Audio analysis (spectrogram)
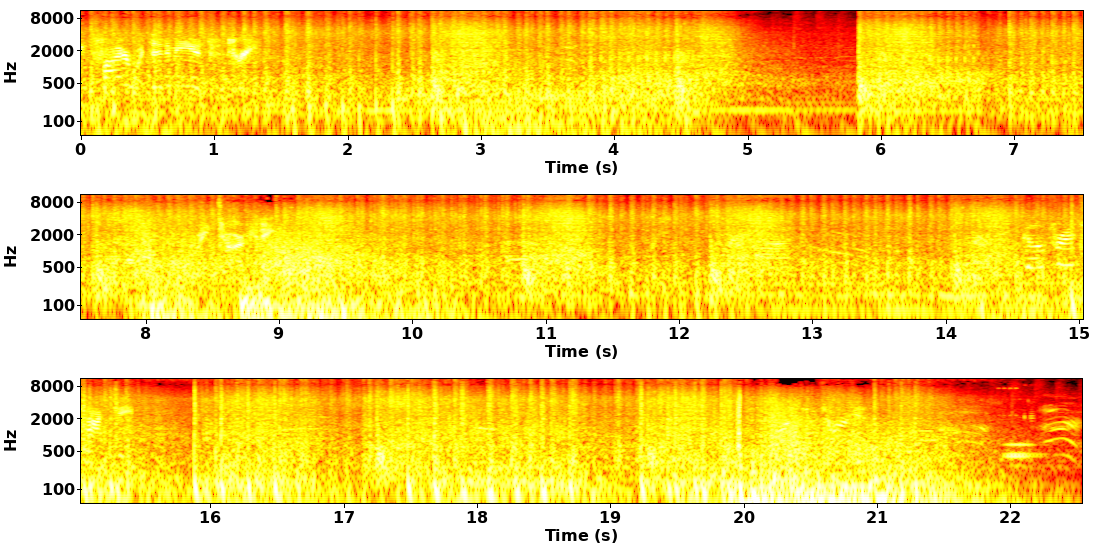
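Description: Gunfire trades with enemy infantry in the video game Crossfire: Legion, continuous loud bursts of automatic fire and booms layered over game music and radio voices, with a brief lull near five seconds.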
